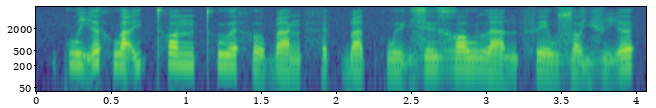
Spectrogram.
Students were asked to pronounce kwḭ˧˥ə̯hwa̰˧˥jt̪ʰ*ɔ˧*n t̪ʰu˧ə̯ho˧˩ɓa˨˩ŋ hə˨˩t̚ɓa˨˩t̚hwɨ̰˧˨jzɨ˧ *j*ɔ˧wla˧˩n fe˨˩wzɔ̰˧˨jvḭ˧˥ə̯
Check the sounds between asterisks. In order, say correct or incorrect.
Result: correct, incorrect: ɣ

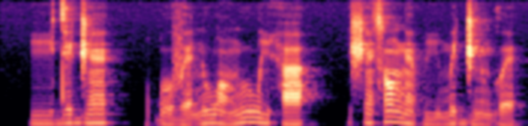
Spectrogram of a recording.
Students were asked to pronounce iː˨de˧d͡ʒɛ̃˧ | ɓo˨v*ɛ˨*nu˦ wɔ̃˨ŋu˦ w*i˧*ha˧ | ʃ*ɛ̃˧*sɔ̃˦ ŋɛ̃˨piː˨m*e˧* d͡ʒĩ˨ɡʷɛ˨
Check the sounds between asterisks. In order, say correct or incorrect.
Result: correct, correct, correct, correct

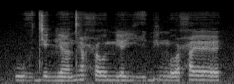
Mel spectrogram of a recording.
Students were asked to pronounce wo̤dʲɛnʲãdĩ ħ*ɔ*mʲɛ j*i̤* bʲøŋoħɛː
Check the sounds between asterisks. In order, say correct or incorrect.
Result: incorrect: o, correct

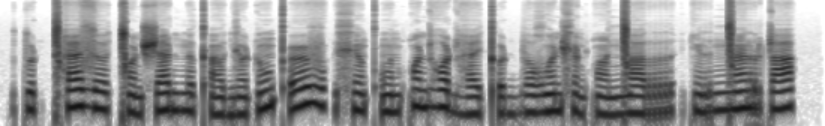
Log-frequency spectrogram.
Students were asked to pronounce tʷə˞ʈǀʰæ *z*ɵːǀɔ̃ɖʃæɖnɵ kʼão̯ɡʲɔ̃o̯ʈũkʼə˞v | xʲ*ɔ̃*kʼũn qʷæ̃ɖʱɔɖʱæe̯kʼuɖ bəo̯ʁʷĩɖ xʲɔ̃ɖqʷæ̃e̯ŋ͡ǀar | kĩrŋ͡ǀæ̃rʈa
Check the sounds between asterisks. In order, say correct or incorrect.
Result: correct, correct

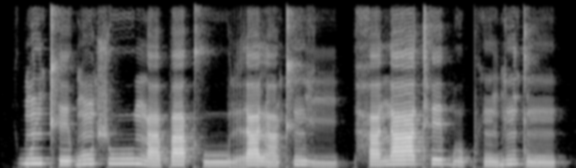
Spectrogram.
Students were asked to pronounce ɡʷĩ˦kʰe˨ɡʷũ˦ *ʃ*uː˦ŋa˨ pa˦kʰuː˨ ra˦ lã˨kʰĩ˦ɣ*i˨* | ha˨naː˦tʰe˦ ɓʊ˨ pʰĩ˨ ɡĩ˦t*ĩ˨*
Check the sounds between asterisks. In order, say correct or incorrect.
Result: correct, correct, correct

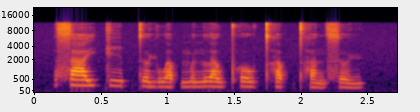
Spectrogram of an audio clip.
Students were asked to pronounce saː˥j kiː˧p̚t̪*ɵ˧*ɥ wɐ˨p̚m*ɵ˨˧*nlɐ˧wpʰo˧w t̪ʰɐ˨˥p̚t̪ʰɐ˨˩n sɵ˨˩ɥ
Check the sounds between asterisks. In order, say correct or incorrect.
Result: incorrect: ɵ˨, incorrect: ɵ˨˥

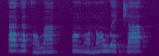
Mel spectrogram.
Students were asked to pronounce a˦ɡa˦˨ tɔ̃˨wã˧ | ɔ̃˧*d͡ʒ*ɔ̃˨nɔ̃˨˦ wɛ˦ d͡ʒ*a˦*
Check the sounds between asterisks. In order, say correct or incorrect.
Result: incorrect: ɡ, correct

